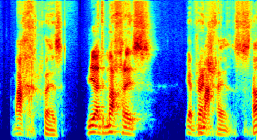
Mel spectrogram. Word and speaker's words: Mahrez: You're supposed to pronounce the H in Mahrez. How do you spell? Mahrez. Mahrez.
